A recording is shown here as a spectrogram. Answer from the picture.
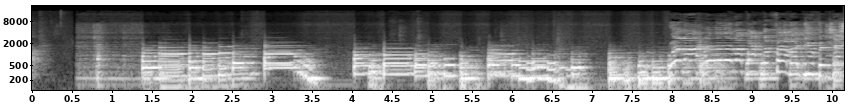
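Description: Hammond organ playing the opening lick of a soul recording, with the fuller band sound coming in about eight seconds in.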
